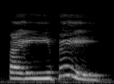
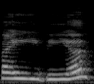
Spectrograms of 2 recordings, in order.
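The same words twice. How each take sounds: First: The word ends with an 'ee' sound. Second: The word ends with a 'y' sound. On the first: The speaker calls it right. "that sounds right" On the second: The speaker calls it wrong. "that doesn't sound right"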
